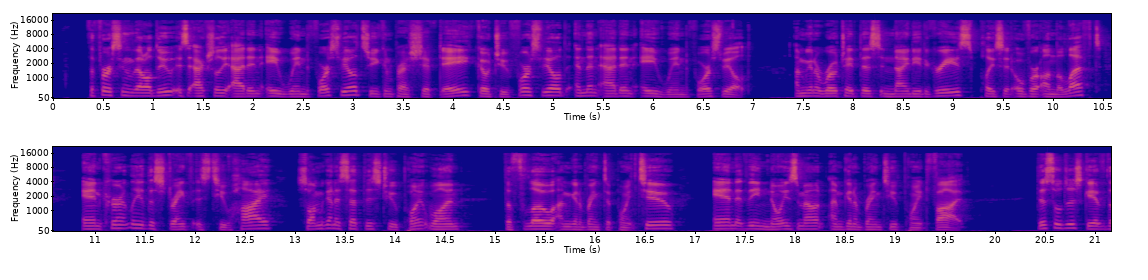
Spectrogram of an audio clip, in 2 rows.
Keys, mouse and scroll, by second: 1.5 shift+a, 7.1 r, 8.7 g, 12.0-15.2 drag, 17.5-20.6 drag.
